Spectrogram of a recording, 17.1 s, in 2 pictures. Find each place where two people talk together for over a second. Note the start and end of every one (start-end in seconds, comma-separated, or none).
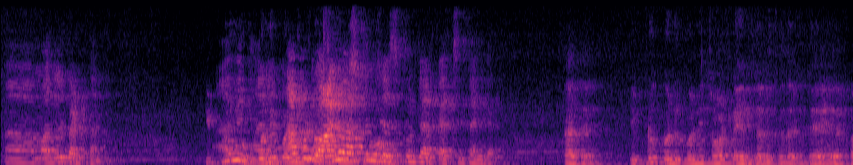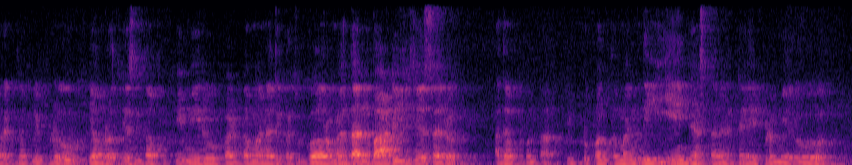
2.2-3.7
